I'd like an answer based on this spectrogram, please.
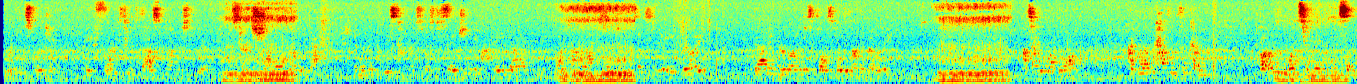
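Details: A French Bulldog sleeping upside down snores in deep, rasping bursts, one long rattling breath roughly every five seconds.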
